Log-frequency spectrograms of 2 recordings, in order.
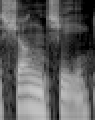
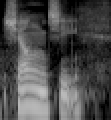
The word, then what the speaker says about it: Shang-Chi: It's pronounced Shang-Chi. – Shang-Chi. Because it sounds similar to Sean.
